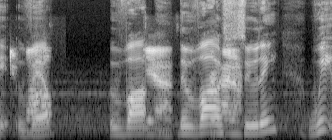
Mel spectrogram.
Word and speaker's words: Uvalde: Archimage, when we heard about the is it Uvalde? Is that how you say it? Uvalde?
